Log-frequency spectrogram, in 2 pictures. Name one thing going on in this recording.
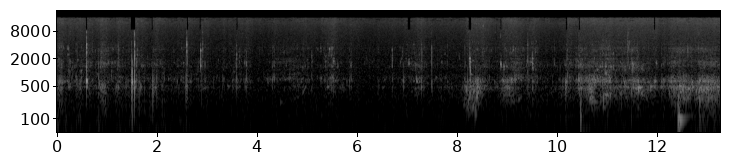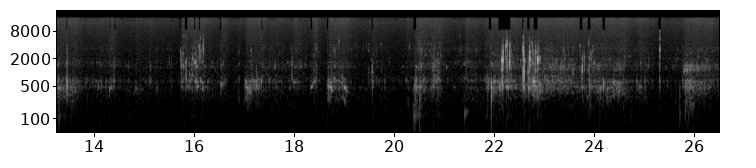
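Water gurgles and rumbles in a muffled way underwater.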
